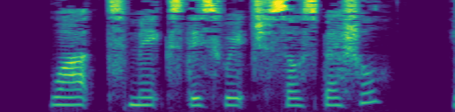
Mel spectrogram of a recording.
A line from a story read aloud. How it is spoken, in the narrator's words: he asked quietly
